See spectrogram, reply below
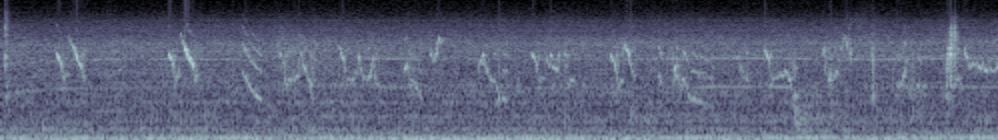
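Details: Budgerigars giving soft, rapid warbling chirps and short rising whistles in a continuous chatter over a low steady background hum.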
